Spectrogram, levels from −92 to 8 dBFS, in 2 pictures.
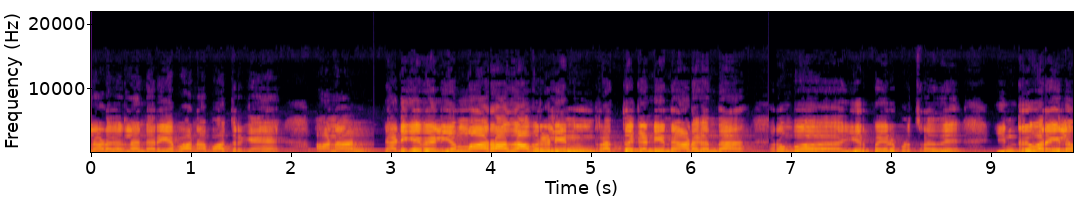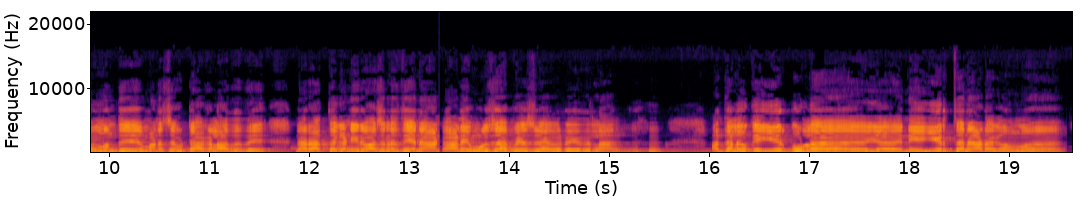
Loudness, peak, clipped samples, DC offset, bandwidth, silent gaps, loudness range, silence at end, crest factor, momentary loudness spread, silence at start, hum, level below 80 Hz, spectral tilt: -17 LUFS; -2 dBFS; under 0.1%; under 0.1%; 12 kHz; none; 3 LU; 0.05 s; 16 dB; 10 LU; 0 s; none; -60 dBFS; -4 dB/octave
